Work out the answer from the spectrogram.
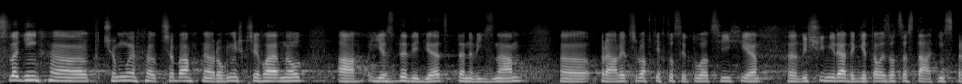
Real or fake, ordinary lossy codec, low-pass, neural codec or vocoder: fake; MP3, 96 kbps; 14.4 kHz; autoencoder, 48 kHz, 32 numbers a frame, DAC-VAE, trained on Japanese speech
